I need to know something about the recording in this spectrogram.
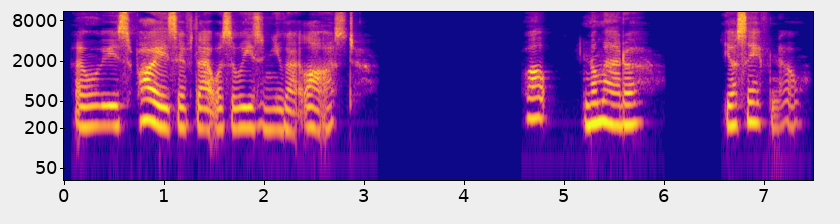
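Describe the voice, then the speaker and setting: Gentle, higher-pitched young werewolf woman, voiced by an actress. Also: natural voice. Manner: gentle, reassuring, hesitant when evasive. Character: polite, protective young female werewolf hiding her secret. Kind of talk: ASMR roleplay, acted one-sided conversation.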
